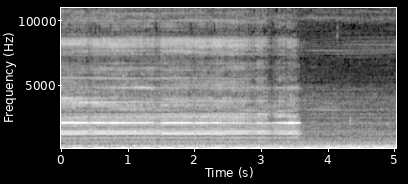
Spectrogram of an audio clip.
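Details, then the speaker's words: Walk-in cooler condensing unit (compressor with weak valves, bad headmaster and fan cycle control, plugged evaporator) just started: even, steady hum with a faint high tone that drops out partway; compressor sounds very healthy. "Sounds very healthy."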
